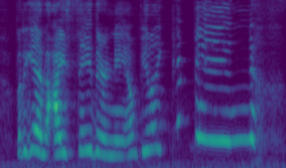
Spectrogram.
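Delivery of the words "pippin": very high, squeaky-pitched calling voice. Saying a name to get a reaction, very high 'Pippin'. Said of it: "it's like really high".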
